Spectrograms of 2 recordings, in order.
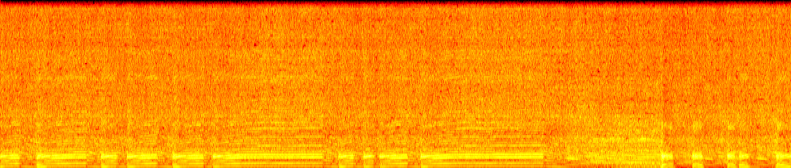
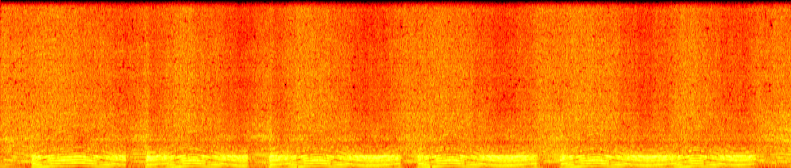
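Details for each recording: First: Chainsaw after carburettor cleaning and L/H screws set one and a half turns out, previously surging and losing power even unloaded; revs cleanly, pitch dips into wood and recovers, no bogging, running healthy. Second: Chainsaw running unloaded, revs hunting up and down about twice a second, with no power and poor throttle response; the carburetor, found dirty, is to be disassembled and cleaned.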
